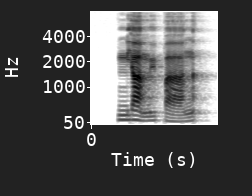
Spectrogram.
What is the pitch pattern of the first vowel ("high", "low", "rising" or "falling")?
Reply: falling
